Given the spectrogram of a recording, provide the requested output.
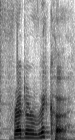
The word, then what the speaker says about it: Frederica: reddit article again and they say it's fredericka who saw that coming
